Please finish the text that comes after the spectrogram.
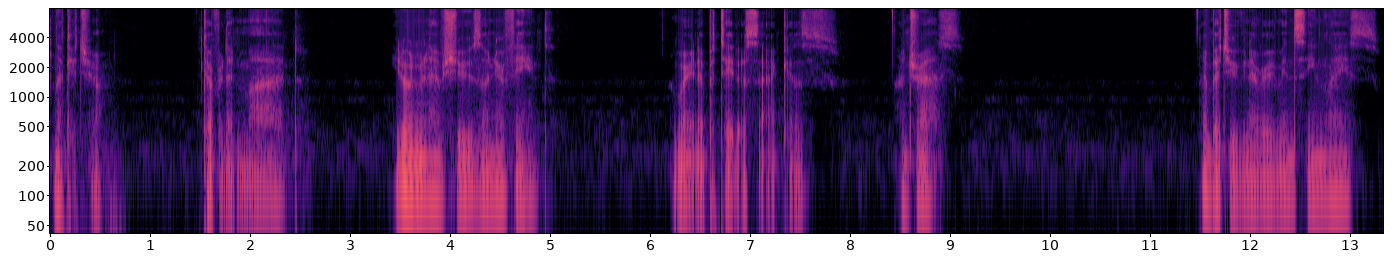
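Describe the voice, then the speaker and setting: A man playing a smugly menacing evil knight in an ASMR roleplay, speaking in a slow, intimate, condescending monologue with softly threatening delivery. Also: steady tone, no room sound, heavily acted. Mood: disdainful. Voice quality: very deep, gravelly, husky.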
